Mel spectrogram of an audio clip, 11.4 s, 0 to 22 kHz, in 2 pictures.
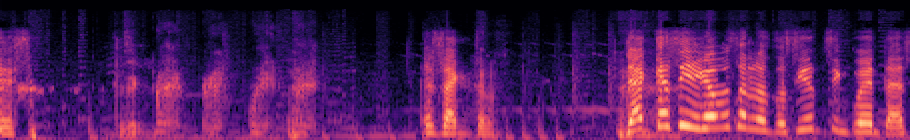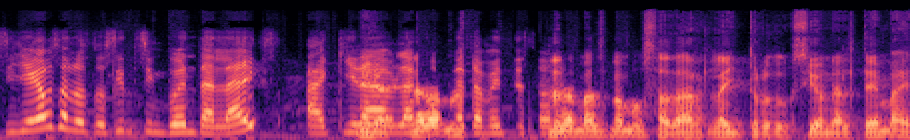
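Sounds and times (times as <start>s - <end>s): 
duck quacking: 0.0s - 2.0s
speech: 0.0s - 11.3s.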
